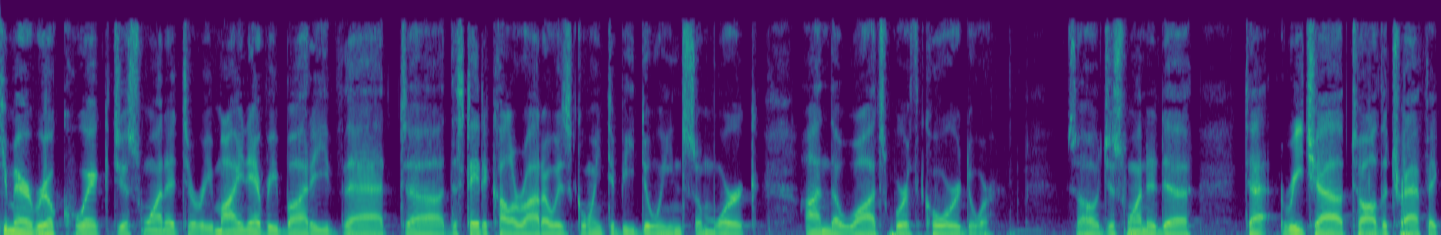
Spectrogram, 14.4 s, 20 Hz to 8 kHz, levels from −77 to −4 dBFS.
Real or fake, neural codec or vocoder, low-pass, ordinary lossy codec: real; none; 7.2 kHz; MP3, 48 kbps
